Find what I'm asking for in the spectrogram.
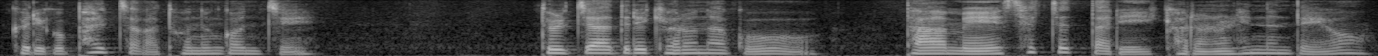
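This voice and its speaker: Mellow, dark-toned woman storyteller. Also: low voice, normal speed. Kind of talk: scripted first-person story narration.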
